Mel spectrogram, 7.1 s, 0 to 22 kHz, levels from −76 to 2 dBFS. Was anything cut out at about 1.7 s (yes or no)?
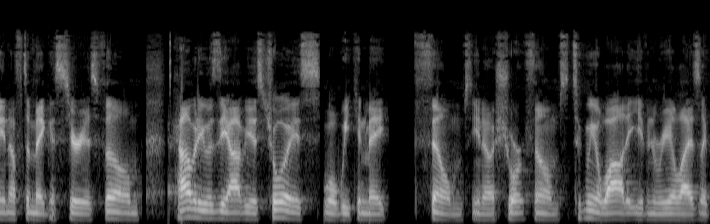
yes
